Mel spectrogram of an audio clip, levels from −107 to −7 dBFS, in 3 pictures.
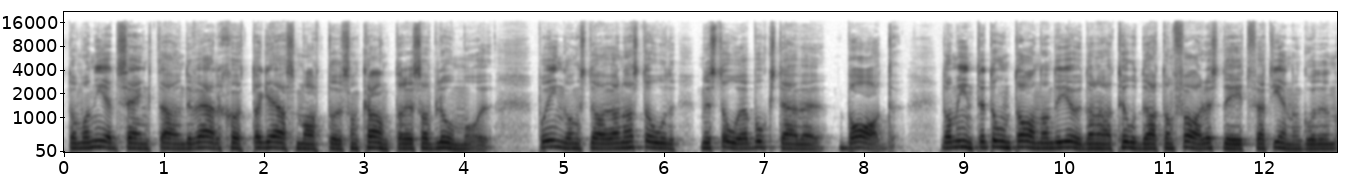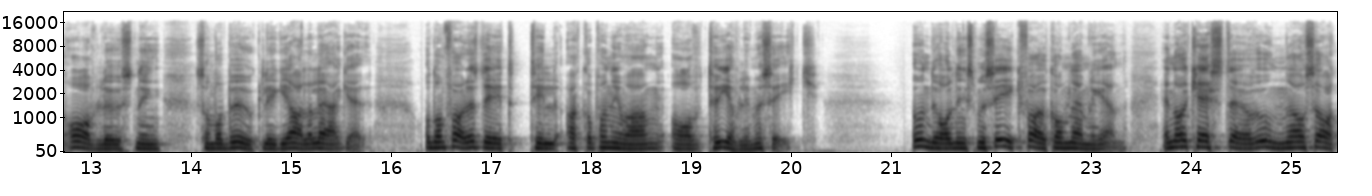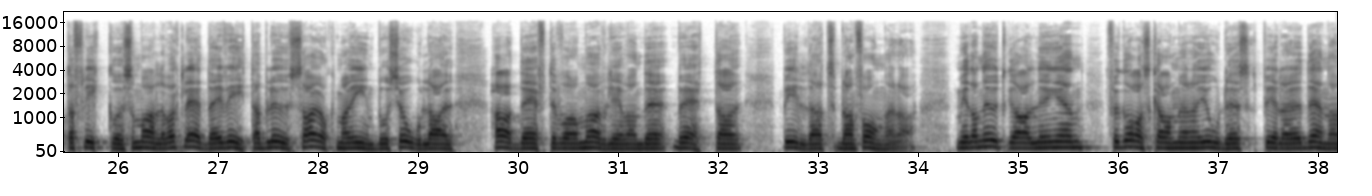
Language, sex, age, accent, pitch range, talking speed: English, male, 30-49, Swedish, 135-155 Hz, 130 wpm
